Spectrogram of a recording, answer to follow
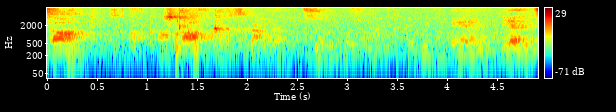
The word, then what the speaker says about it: skok: And to pronounce it, it's like sock, but you put a K after the S. So it's skok.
